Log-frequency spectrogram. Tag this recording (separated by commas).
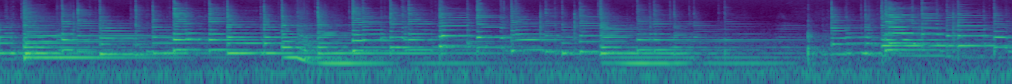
Mandolin, Music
